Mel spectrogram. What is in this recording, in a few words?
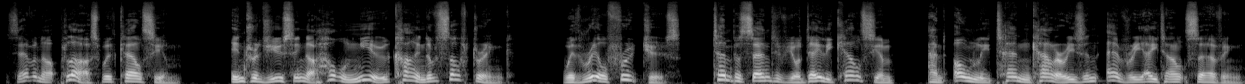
Commercials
